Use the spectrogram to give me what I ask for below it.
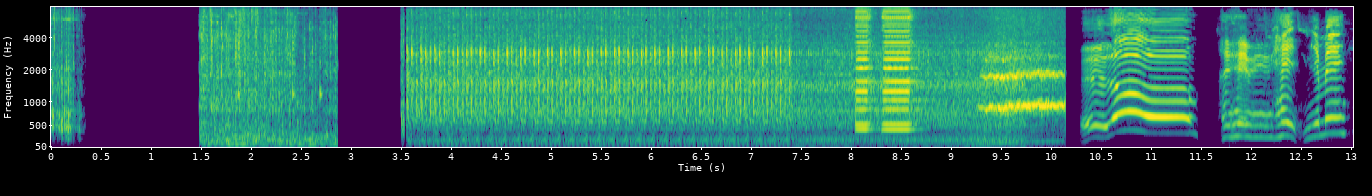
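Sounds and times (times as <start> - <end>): tractor engine chugging: 3.5 - 9.2
short horn toots: 8.1 - 8.8.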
